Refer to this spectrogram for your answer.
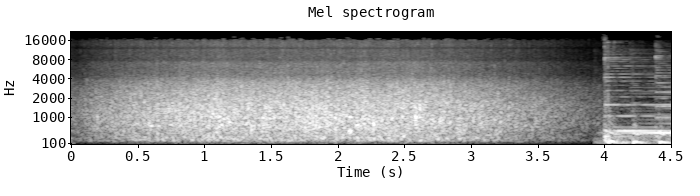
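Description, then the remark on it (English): Steady rushing of the Pahang River in Pahang, Malaysia, the longest river in the Malay Peninsula, fills the scene, a broad hiss that swells gently and holds for several seconds before cutting off as music abruptly begins. “And there is a legend said to have happened right here, along the Pahang River.”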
